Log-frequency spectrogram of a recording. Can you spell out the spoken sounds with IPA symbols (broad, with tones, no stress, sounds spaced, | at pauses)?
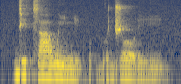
d i˦˨ t͡s aː˦ w ĩ˨ ɲ i˨ p ʊ˨ ɡ͡b ʊ˦ d͡ʒ oː˦˨ ɾ iː˦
